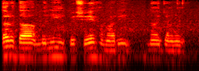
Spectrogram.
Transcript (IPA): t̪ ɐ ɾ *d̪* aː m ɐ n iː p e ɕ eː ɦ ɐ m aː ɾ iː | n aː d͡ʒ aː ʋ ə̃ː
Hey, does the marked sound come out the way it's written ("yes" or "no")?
yes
